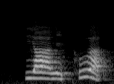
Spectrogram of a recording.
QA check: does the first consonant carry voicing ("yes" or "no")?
yes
